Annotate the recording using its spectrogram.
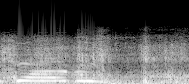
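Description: A man's long drawn-out yell of alarm at a motorcycle-and-car crash, held for about a second and falling off at the end. A brief clatter of crash debris follows near the end.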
